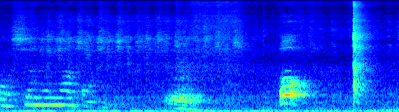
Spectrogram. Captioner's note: slap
